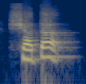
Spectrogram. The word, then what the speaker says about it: Shata: And this is not Shat. Especially Hindi speakers, they will say Shat, not Shat. Shata.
